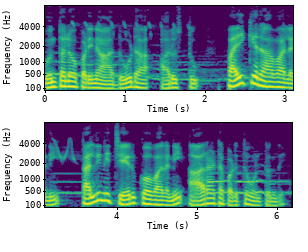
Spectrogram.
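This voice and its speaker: A man's voice: medium pitch, expressive, normal speed, a little mellow, soft background music. A man reading a scripted children's moral story as narrator.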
